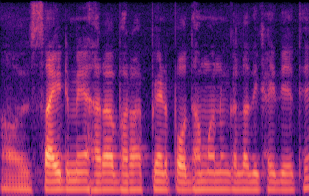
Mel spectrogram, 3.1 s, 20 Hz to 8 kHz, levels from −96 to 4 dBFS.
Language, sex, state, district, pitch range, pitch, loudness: Chhattisgarhi, male, Chhattisgarh, Rajnandgaon, 120-125 Hz, 125 Hz, -21 LUFS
